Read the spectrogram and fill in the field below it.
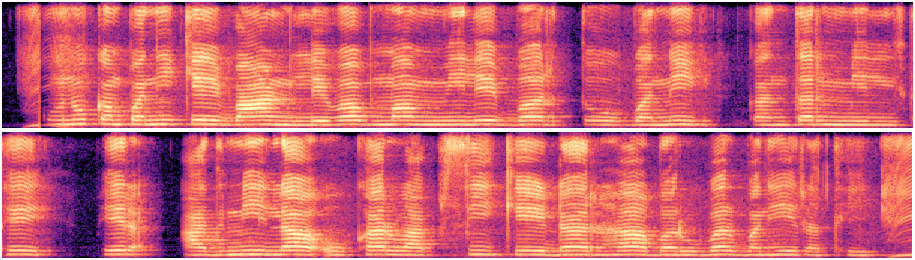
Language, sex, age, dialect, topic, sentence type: Chhattisgarhi, female, 46-50, Central, banking, statement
